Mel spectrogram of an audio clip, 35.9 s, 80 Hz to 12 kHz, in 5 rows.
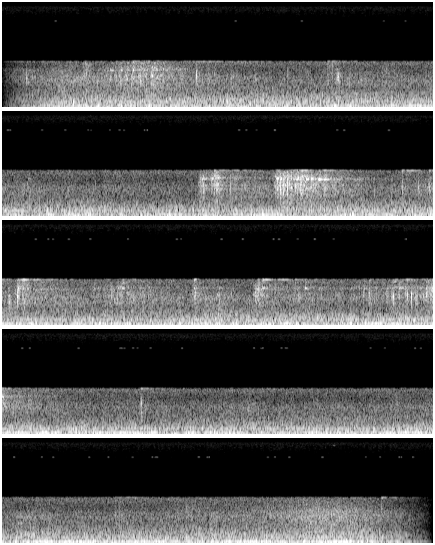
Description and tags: Abandoned Metro Tunnel 02
Abandoned Metro Tunnel
If you enjoyed the sound, please STAR, COMMENT, SPREAD THE WORD!🗣 It really helps!
if one of my sounds helped your project, a comment means a lot 💙
Abandoned, Atmospheric, Dark, Game, Metro, Station, Subway, Track, Train, Tunnel, Underground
